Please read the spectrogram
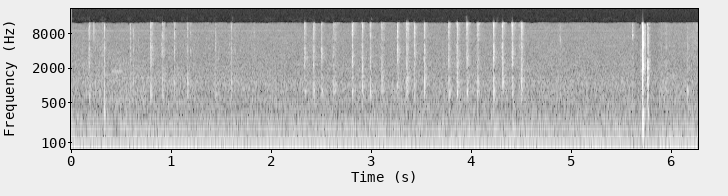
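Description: Computer keyboard keys being typed in short quick runs as a password is entered, followed by one louder single click near the end, a mouse click, over a steady low hum.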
